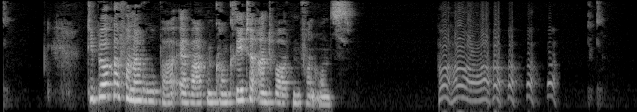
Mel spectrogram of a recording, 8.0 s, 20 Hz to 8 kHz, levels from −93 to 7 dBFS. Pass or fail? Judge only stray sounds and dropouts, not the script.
fail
